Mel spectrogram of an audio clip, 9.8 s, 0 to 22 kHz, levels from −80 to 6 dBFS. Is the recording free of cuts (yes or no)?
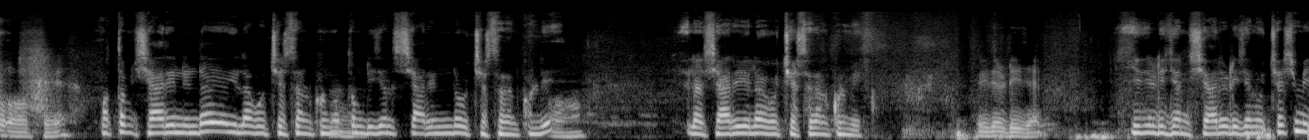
yes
